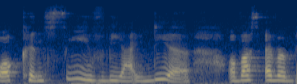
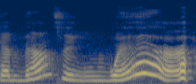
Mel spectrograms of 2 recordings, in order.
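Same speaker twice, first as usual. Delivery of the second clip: mock baffled question; 7 dB louder, much slower than usual. Confused reply to talk of advancing.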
